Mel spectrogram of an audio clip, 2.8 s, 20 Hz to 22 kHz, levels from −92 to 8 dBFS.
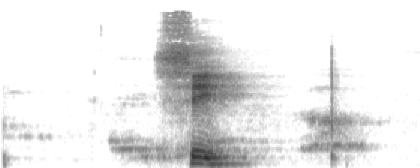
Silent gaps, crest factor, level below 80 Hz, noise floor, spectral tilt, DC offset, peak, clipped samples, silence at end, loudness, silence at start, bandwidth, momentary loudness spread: none; 24 dB; -68 dBFS; -73 dBFS; -3 dB/octave; under 0.1%; -2 dBFS; under 0.1%; 0.5 s; -18 LUFS; 1.05 s; 16 kHz; 25 LU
